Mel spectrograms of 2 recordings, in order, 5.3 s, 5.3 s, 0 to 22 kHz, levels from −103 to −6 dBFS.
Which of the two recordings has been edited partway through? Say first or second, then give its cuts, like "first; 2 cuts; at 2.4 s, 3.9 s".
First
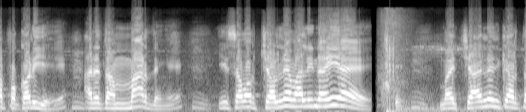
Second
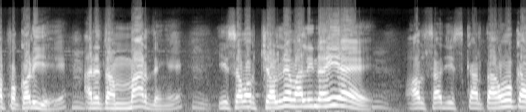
first; 1 cut; at 4.0 s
